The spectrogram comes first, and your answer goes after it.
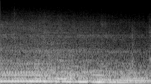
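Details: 1988 Toyota Hiace camper van on a cold day, driving: a steady low drone with a thin, sustained whine riding above the engine, source unclear. Whine while driving.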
